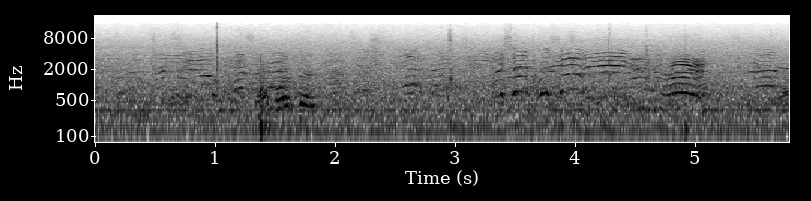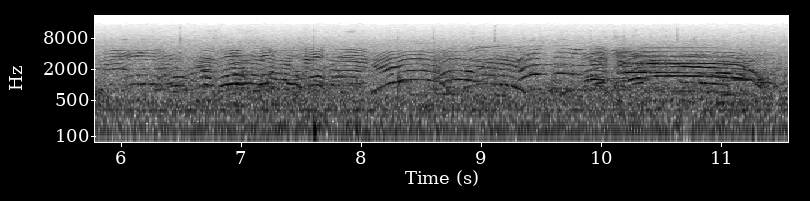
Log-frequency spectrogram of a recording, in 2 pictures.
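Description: Young women shout and call out across an open field.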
